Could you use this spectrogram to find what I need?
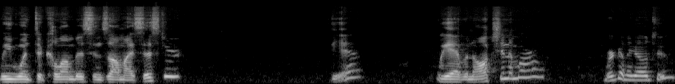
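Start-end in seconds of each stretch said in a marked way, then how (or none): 1.2-6.8 high-pitched, excited, sing-song voice. Chatting with Roy about recent family news, high excited voice. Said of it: "why is your voice getting so high?".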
